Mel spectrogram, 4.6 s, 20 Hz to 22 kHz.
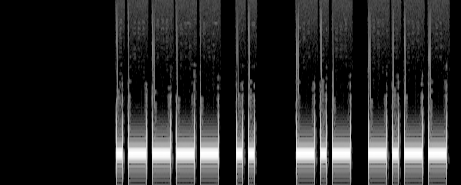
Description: Morse code, heard as a keyed tone, about 20 wpm, 700 Hz. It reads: 1I KY
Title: Winter Field Day Exchanges 20wpm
